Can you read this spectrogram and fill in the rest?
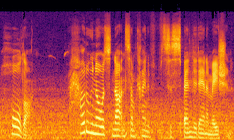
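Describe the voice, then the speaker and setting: Man acting brash, animated polar crewman, noisy recording. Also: a little high, normal speed. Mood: sarcastic. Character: brash, sarcastic crewman at Antarctic base. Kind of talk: radio drama acting. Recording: clear background noise.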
